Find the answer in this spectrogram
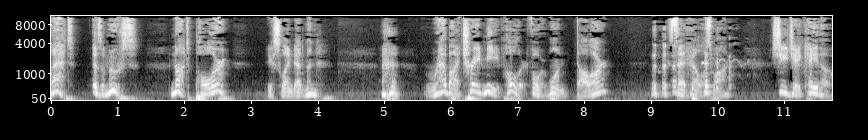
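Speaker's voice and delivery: dramatic, theatrical put-on actor voice. Reading a silly fan story aloud for friends: William Shatner voice. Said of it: "I have to do this as William Shatner".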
